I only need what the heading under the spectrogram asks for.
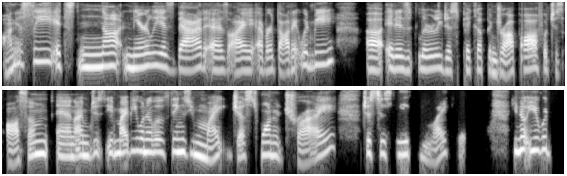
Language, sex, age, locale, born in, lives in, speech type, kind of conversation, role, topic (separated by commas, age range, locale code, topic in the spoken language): English, female, 40-44, en-US, United States, United States, conversation, advice, advisor, How can I manage mounting bills and reduce the financial anxiety I'm facing?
